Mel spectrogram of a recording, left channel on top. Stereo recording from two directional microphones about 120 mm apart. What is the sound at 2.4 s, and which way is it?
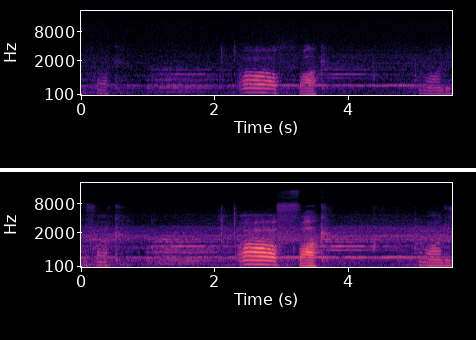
A man's voice, 55° right (ahead or behind).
